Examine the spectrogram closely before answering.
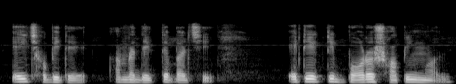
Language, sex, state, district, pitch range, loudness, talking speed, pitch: Bengali, male, West Bengal, Alipurduar, 100-120 Hz, -18 LUFS, 145 wpm, 110 Hz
